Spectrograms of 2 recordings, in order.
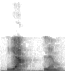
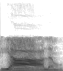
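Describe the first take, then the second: First: The ayn sound is heard briefly and then cut off. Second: The ayn sound continues smoothly without being cut off. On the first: The speaker calls it right. "العين لقوها بتتسمع وبعد كده تروح هي اللي قطع لوحديها" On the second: The speaker calls it wrong. "ما نقولش يعلم، لأن احنا عندنا في لغتنا العامية بتاعتنا اللغة المصرية العين رخوة"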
